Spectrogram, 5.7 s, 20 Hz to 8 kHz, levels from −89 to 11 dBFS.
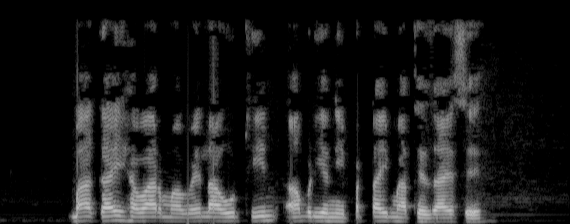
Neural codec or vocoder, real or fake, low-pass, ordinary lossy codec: none; real; 7.2 kHz; MP3, 48 kbps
